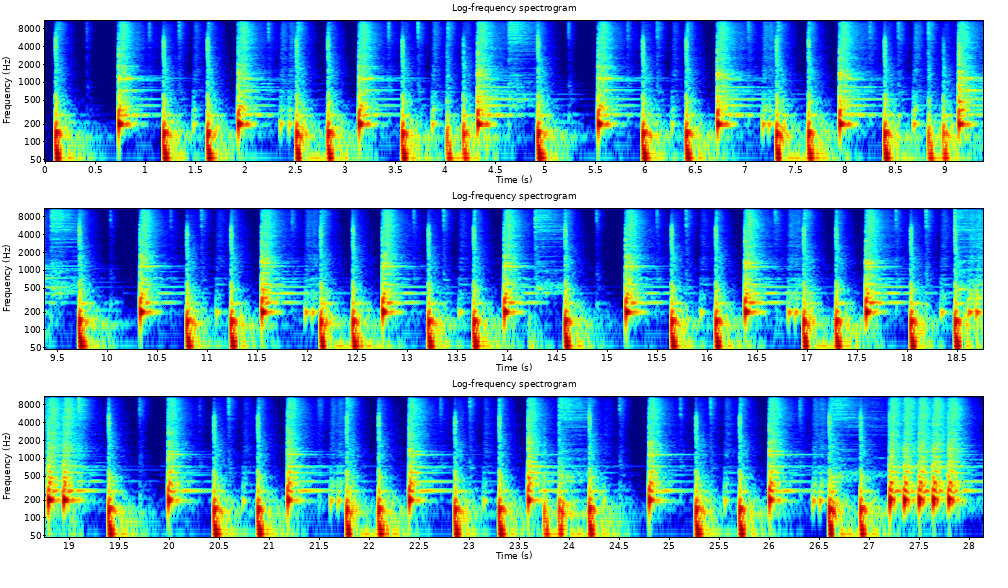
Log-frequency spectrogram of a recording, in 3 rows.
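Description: DS Drum 14x6 seamless metal snare drums in medium tuning, played in turn (aluminium, then copper, then brass), struck with sticks in a steady series of strokes. Each hit rings on with a clear pitched shell tone under the buzz of the 22-strand spiral snare wires. The playing stops briefly about every five seconds.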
